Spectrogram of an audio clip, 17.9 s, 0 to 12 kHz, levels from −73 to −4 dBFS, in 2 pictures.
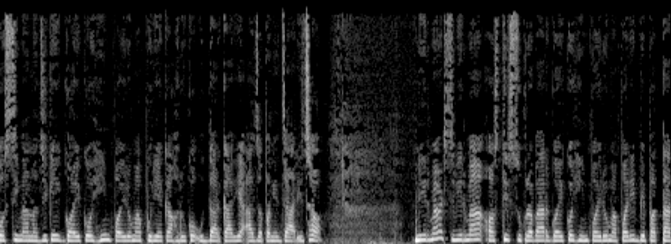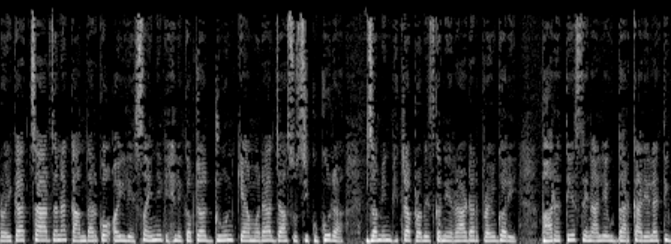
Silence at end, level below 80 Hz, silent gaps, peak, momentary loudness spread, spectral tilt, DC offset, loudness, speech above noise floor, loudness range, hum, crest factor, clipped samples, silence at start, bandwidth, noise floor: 0 s; -52 dBFS; none; 0 dBFS; 4 LU; -5.5 dB/octave; under 0.1%; -19 LUFS; 20 dB; 1 LU; none; 18 dB; under 0.1%; 0 s; 12 kHz; -38 dBFS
